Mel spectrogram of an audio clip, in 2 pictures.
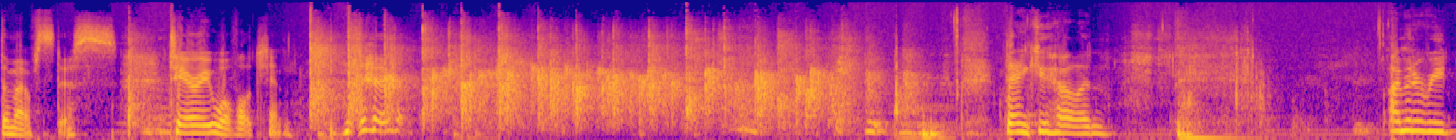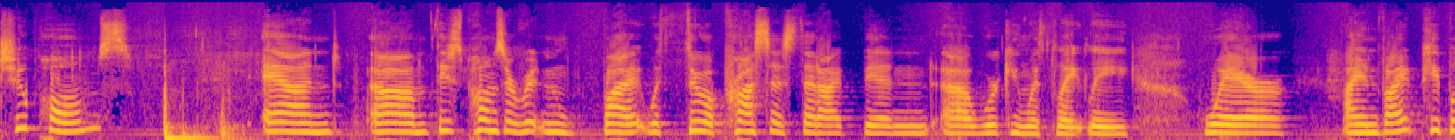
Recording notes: FREE READING FOR NATIONAL POETRY MONTH. THIS EVENT WAS RECORDED LIVE AT SKYLIGHT BOOKS.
